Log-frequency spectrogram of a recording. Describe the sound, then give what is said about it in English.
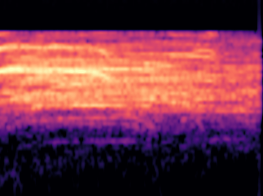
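A crowd of children in a church yells together at full volume, a sustained, high-pitched group shout that holds steady for a couple of seconds before gradually trailing off. “This is your chance to yell as loud as you can in church.”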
